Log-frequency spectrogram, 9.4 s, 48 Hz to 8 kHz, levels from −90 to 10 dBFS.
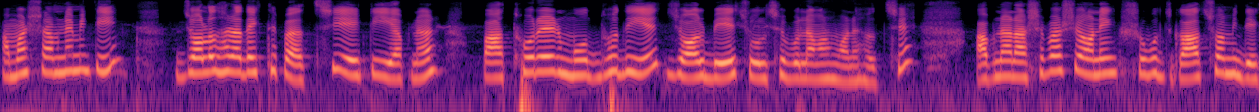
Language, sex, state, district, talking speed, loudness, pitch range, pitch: Bengali, female, West Bengal, Purulia, 165 wpm, -17 LUFS, 230-295 Hz, 270 Hz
